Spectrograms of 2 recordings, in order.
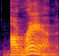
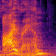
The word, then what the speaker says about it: Iran: Do you know Iran is pronounced wrong by mostly everyone except Iranians? The I is supposed to be pronounced like Italy.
